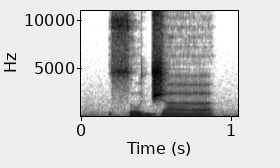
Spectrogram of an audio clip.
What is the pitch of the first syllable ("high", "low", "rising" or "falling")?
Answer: high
